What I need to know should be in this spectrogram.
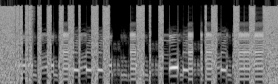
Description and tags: A strange little sound I made. Messed around with my voice recorded with a headset mic and white noise in Audacity.
electric, electronic, glitch, glitchy, malfunction, noise, snow, static, strange, weird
